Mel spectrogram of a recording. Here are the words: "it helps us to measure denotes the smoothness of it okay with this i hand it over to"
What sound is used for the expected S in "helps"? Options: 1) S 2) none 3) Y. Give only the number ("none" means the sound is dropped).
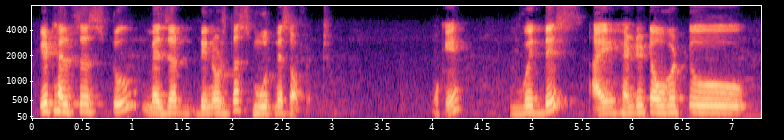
1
